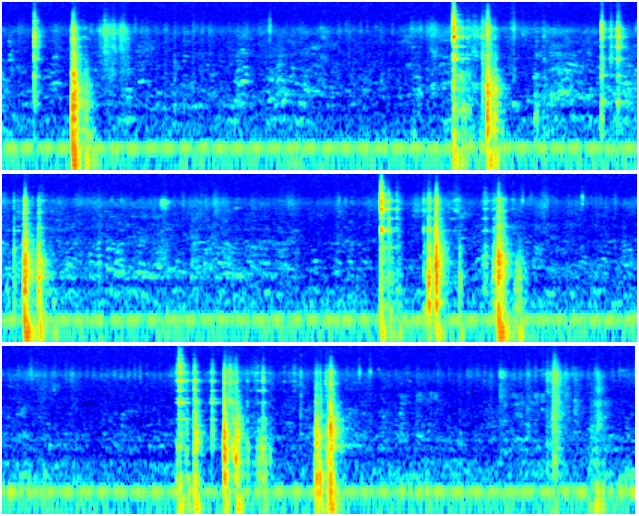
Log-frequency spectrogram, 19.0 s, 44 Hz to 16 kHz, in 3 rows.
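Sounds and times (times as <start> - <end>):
steady low hum: 0.0 - 19.0
dishes and utensils clinking: 4.5 - 5.1, 6.0 - 6.9, 10.1 - 11.6, 14.4 - 16.1.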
